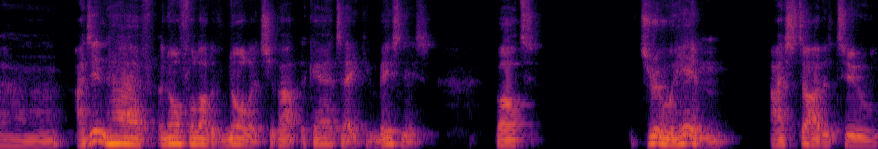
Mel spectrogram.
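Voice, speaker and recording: Amid audible room echo, a man with a Dutch accent speaks very slowly at a fairly low pitch with ordinary pitch variation. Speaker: bird of prey centre director. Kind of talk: interview. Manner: halting, many fillers and repetitions.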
